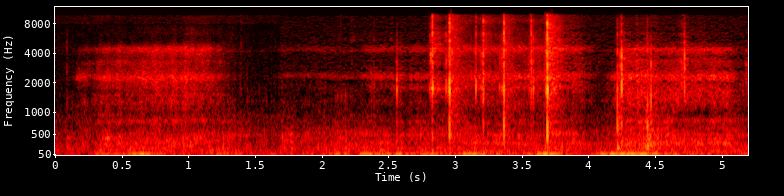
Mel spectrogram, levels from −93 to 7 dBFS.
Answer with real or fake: real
